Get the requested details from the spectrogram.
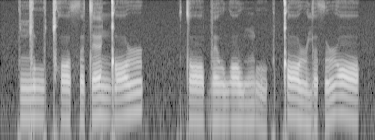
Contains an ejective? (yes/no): no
